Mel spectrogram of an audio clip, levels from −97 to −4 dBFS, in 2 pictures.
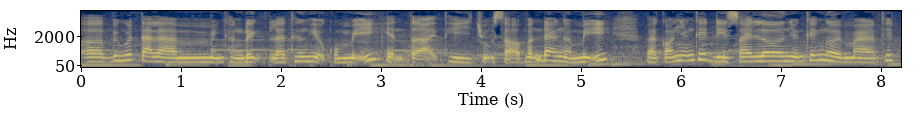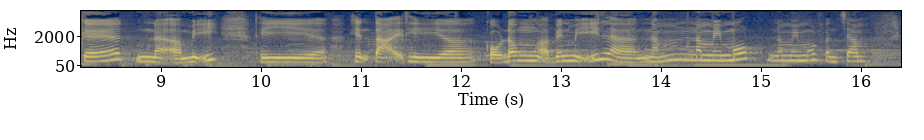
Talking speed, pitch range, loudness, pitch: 180 wpm, 185-255 Hz, -22 LUFS, 215 Hz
